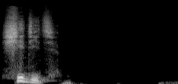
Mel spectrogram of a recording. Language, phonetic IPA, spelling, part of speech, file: Russian, [ɕːɪˈdʲitʲ], щадить, verb, Ru-щадить.ogg
- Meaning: 1. to spare, to have mercy (on) 2. to take care of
